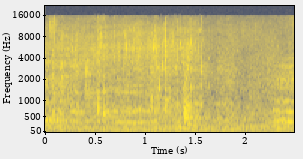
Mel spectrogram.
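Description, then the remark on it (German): Boiling water is poured steadily over washed millet, a continuous splashing hiss with a brief swell in the middle, and no voices. “Und jetzt kommt hier, die ist das kochende Wasser, das ich hier in der Hand trübe.”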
